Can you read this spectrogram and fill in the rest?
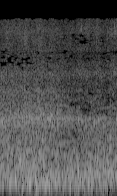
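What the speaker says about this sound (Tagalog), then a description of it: "Yeah, lakas ng alon!" Strong ocean waves break and churn close by at a beach, a loud, continuous roaring wash mixed with wind buffeting the microphone.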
